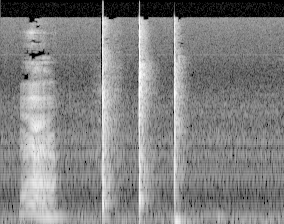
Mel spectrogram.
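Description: A young man claps his hands sharply.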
